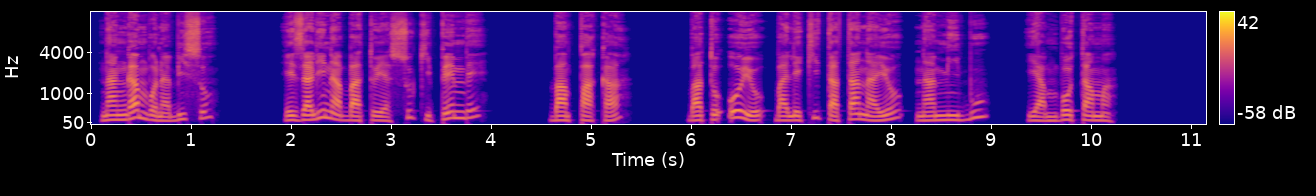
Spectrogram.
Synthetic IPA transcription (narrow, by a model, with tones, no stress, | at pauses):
na˨ŋɡa˦mbo˨na˨bi˦so˦ | e˨za˨li˦na˨ba˨to˨ja˨su˦ki˨pɛ˦mbɛ˦ | ba˨mpa˨ka˨˦ | ba˨to˨ʔo˦jo˦ba˨le˨ki˦ta˨ta˦na˨jɔ˦na˨mi˨bu˦ | ja˨mbo˦ta˦ma˦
